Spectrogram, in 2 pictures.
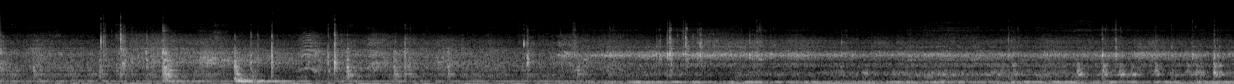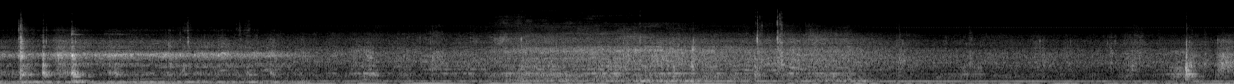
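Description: Hockey sticks clack sharply against a puck and each other.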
